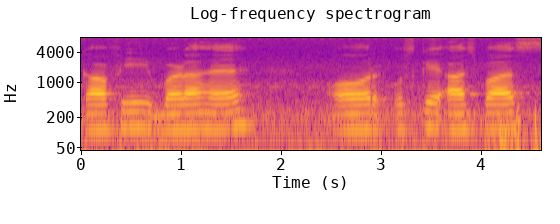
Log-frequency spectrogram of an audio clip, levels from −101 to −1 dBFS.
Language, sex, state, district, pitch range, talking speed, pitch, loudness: Hindi, male, Uttar Pradesh, Jalaun, 120-130 Hz, 90 wpm, 120 Hz, -22 LUFS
